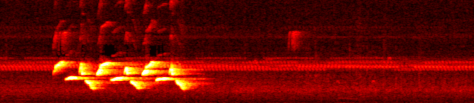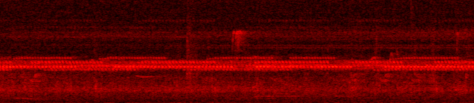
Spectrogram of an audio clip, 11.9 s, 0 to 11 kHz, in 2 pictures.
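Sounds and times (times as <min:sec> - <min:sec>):
Carolina wren song: 0:00.7 - 0:02.6.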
